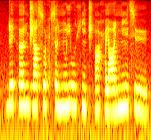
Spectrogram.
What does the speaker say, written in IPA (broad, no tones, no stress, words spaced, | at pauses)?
ɖehœnd͡ʒɑ suħsœɲũju çĩt͡ʃʼɑ̃ħjɑ ɲĩ sy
